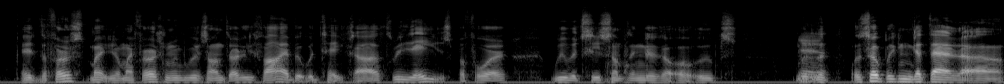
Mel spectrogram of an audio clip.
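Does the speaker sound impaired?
Yes: partial glossectomy for tongue cancer; stage 3, 40% of right side of tongue removed, tracheotomy, neck lymph node spread, recurrence; about a year since onset, chemotherapy and radiation completed, healing, divot in neck.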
